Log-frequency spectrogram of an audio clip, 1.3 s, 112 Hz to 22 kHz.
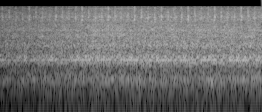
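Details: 2008 Chevrolet Lanos started after replacing the thermostat and timing belt, warming up to check the thermostat: short, steady, even idle with no knocks, ticks or misses after a brief alternator belt chirp; engine runs healthily.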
